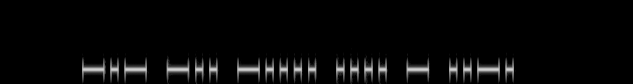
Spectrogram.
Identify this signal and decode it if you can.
Morse code, heard as a keyed tone, about 17 wpm, 700 Hz. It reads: KD6HTF
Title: USA Call Signs - 6 Characters - Repeated 2x - 17wpm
